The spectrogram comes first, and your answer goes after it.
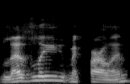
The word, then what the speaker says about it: Leslie McFarlane: So for everyone in the audience, Leslie McFarlane, am I saying it right?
